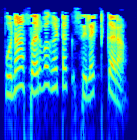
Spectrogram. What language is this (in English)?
Marathi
